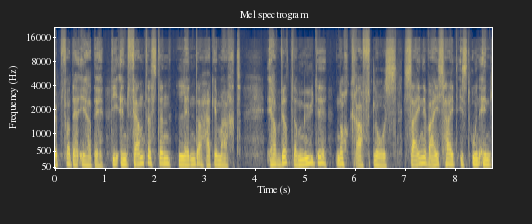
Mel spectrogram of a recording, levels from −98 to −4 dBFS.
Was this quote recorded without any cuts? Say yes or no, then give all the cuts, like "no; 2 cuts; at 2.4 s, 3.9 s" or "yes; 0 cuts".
no; 4 cuts; at 1.1 s, 3.1 s, 4.8 s, 6.9 s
